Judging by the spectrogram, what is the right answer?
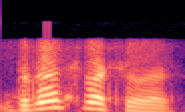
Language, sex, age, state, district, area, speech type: Kashmiri, male, 45-60, Jammu and Kashmir, Baramulla, rural, conversation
